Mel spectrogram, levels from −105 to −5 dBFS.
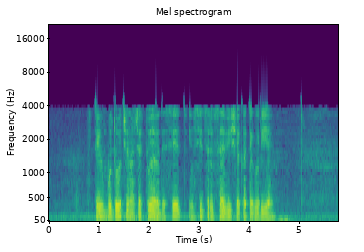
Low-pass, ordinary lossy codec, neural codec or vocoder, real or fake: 19.8 kHz; AAC, 16 kbps; none; real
